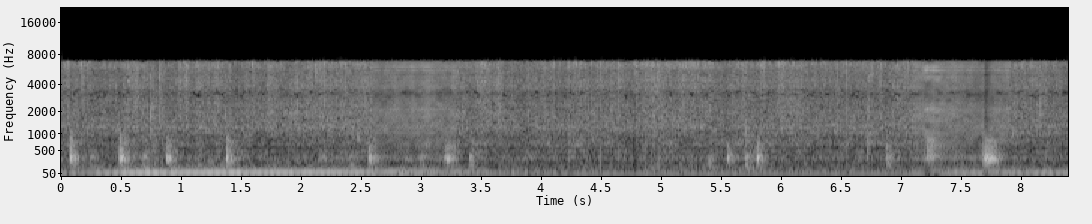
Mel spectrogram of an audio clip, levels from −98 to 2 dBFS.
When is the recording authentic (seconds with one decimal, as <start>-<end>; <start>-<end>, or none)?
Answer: 0.0-2.6; 3.3-7.1; 7.9-8.4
